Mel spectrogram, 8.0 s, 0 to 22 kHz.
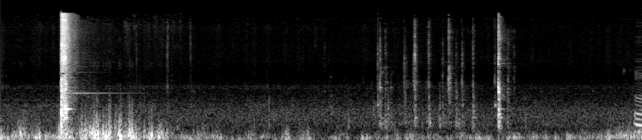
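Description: A Kral Bigmax X PCP air rifle fires a 45 grain slug, a single sharp close crack followed by quiet handling noise and a few faint clicks.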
